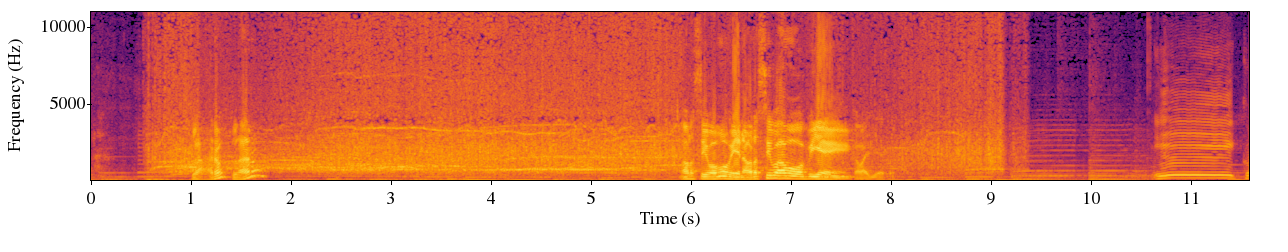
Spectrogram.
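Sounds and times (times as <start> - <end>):
sizable crowd clapping: 0.5 - 9.4
speech: 1.0 - 1.9, 5.9 - 8.2, 10.6 - 11.5.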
